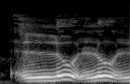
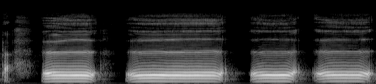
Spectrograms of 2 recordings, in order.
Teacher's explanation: మీ నాలుక ముందు వరుసులో ఉన్నటువంటి దంతాలను బలంగా వచ్చి తాకుతుంది. నాలుక ముందు వరుసలో వచ్చినటువంటి దంతాలని తాకుతూ ఇట్లా ముందుకు నెట్టుతుందన్నమాట ల్ అదిగో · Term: దంత్యాలు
